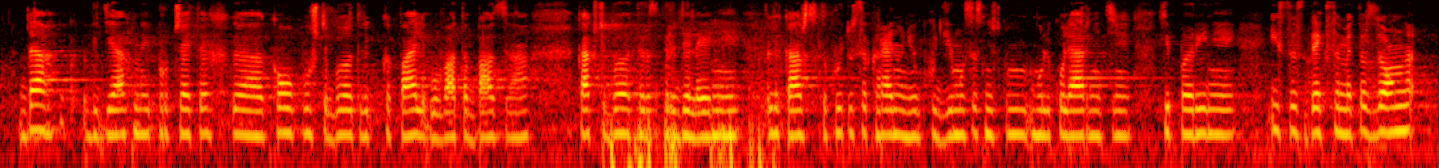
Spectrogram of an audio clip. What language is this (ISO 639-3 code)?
bul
